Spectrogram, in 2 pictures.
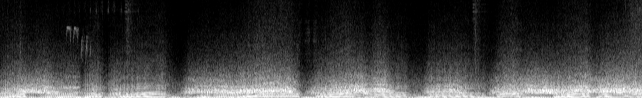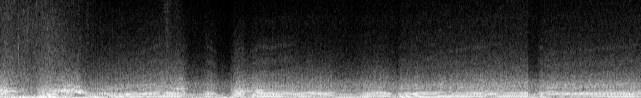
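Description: A JDM car drifts downhill through hairpin turns, its engine revving up and down in repeated sweeping surges, with tire squeal and a steady roar heard from inside or close by.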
